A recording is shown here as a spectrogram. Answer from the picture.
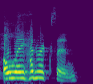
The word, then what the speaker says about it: Ole Henriksen: Ole Henriksen. – Oh, Ole Henriksen.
